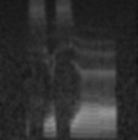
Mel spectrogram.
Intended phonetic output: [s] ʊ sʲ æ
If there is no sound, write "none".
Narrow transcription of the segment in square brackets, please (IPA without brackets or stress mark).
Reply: sʲ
